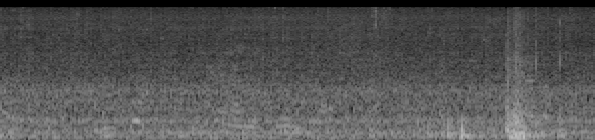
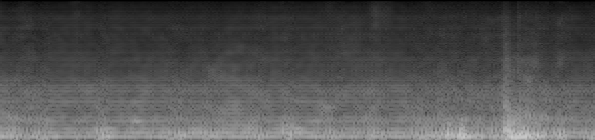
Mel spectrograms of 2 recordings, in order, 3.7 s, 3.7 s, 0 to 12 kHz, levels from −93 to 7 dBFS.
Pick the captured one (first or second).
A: first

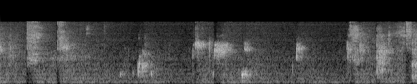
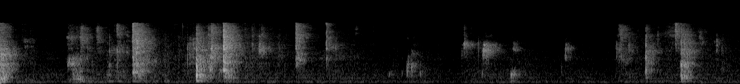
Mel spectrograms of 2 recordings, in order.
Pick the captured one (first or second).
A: first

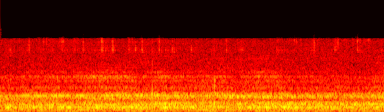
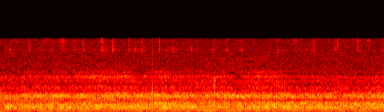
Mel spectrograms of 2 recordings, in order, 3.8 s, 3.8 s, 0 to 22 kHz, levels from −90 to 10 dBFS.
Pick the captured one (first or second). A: first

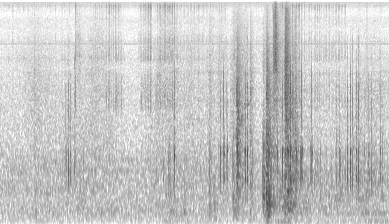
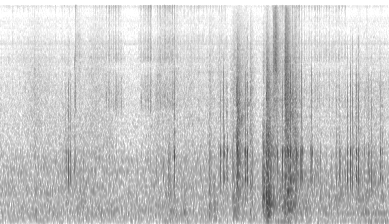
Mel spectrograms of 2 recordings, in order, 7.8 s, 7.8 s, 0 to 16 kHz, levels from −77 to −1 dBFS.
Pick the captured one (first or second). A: first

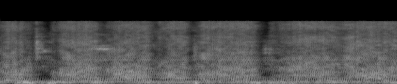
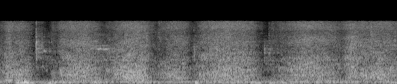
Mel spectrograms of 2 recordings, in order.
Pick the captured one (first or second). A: second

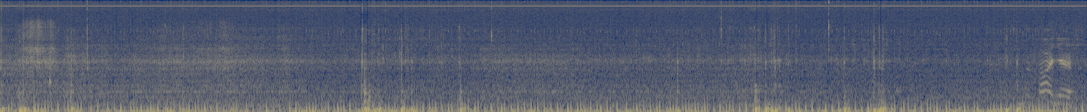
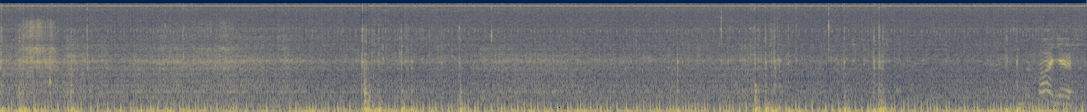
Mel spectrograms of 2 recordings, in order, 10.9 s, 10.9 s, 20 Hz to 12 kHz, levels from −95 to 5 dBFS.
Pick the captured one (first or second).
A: first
